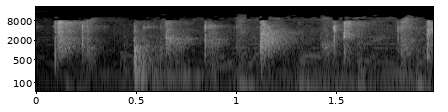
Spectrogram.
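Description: A brief round of applause from a small group, with sharp, uneven claps close by that start and stop within a couple of seconds.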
